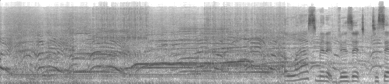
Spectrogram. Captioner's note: cheering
